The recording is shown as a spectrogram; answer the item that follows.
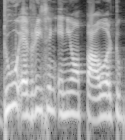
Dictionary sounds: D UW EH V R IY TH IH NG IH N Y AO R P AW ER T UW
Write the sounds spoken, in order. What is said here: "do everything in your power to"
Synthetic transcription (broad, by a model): D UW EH V R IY T IH NG IH N Y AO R P AW ER T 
